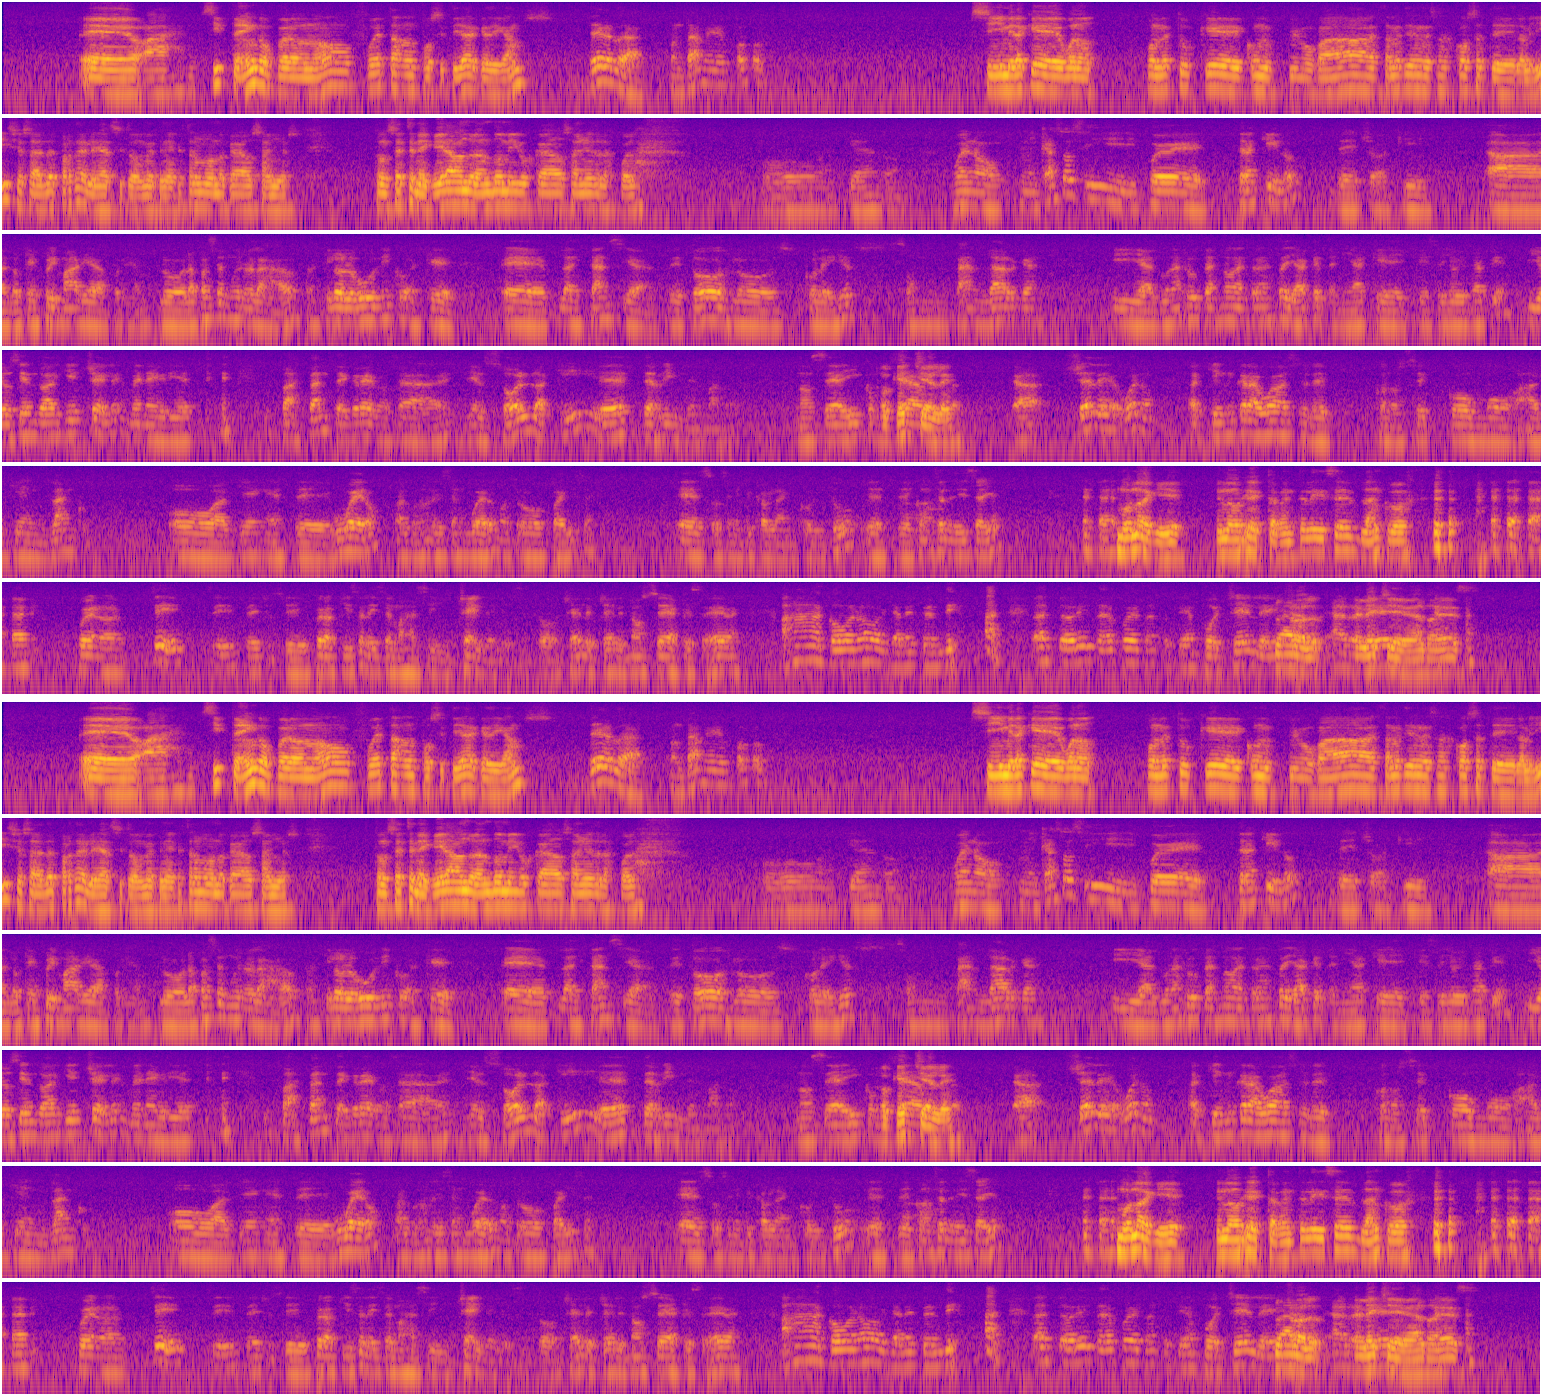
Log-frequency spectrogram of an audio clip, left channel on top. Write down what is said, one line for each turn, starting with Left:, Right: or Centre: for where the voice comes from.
Right: Eh, ah, sí tengo, pero no fue tan positiva que digamos.
Centre: De verdad, contame un poco.
Right: Sí, mira que, bueno, ponle tú que como mi papá está metido en esas cosas de la milicia, o sea, es de parte del ejército, me tenía que estar mudando cada dos años. Entonces tenía que ir abandonando amigos cada dos años de la escuela. <laughs>
Centre: Oh, entiendo. Bueno, mi caso sí fue tranquilo. De hecho, aquí, ah, lo que es primaria, por ejemplo, la pasé muy relajado, tranquilo. Lo único es que eh, la distancia de todos los colegios son tan largas y algunas rutas no entran hasta allá que tenía que, qué sé yo, irme a pie. Y yo siendo alguien chele, me negré Bastante, créeme, o sea, y el sol aquí es terrible, hermano. No sé ahí cómo
Right: Pero
Centre: sea,
Right: qué chele.
Centre: pero a Chele, bueno, aquí en Nicaragua se le conoce como alguien blanco o alguien este güero, algunos le dicen güero en otros países. Eso significa blanco. ¿Y tú, este,
Right: Ah,
Centre: cómo se le dice allá? <laughs>
Right: Bueno, aquí no <laughs> directamente le dice blanco. <laughs>
Centre: <laughs> Bueno, sí, sí, de hecho sí, pero aquí se le dice más así, chele, le dicen todo, chele, chele, no sé a qué se debe. Ah, cómo no, ya le entendí. <laughs> Hasta ahorita, después de tanto tiempo, chele,
Right: Claro,
Centre: al,
Right: el-
Centre: re- al revés.
Right: el leche al revés.
Centre: <laughs>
